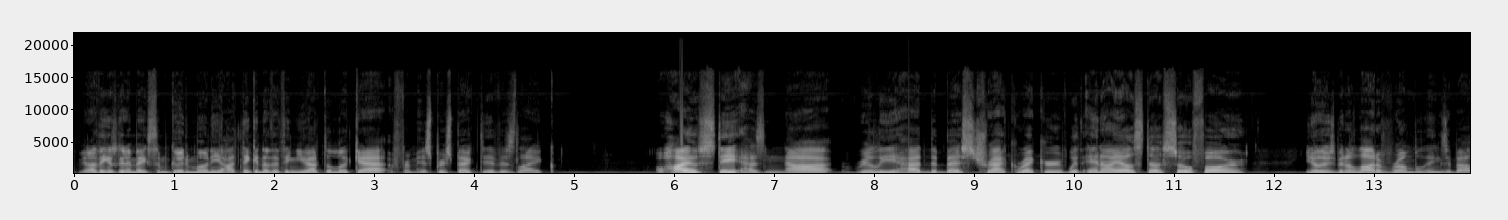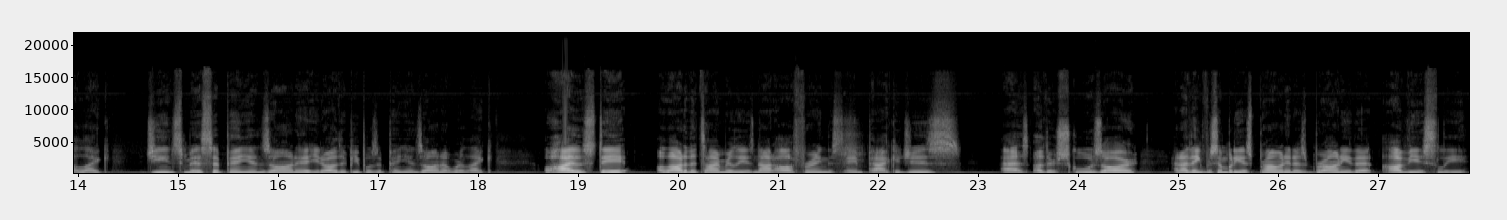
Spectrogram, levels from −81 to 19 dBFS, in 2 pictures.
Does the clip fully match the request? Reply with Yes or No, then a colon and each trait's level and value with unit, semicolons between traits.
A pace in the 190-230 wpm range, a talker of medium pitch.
No: average, 200 wpm; low, 120 Hz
